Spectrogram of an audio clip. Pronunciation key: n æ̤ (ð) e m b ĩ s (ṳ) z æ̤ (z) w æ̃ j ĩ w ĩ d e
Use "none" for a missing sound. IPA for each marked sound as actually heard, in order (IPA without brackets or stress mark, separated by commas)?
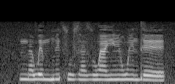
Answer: w, ṳ, z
